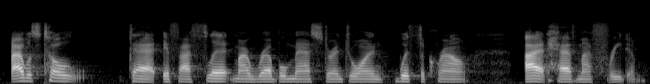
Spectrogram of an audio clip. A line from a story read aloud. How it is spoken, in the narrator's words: she said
